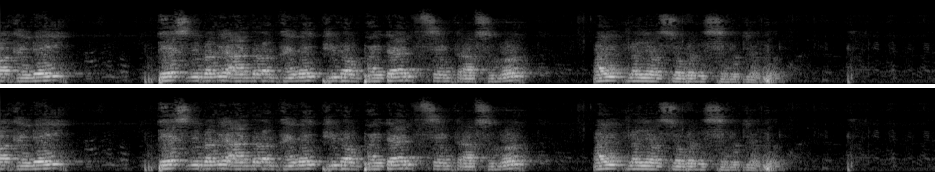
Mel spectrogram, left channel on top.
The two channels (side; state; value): both; identical; correlation 1.00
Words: खाई देश विभागी आंदोलन खाई फ्रीडम फाइटर सेंट्रल सुनर पाई प्लेयर सभा समिति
